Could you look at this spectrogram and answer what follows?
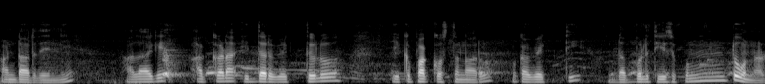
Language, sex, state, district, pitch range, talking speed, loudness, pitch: Telugu, male, Andhra Pradesh, Sri Satya Sai, 115-145 Hz, 100 wpm, -23 LUFS, 125 Hz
